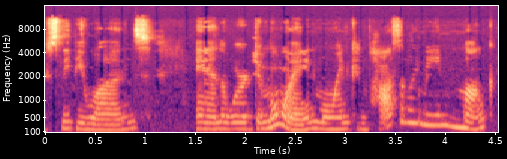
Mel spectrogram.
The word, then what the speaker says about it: Des Moines: say Ian is in Des Moines with a coin or I've got a coin in Des Moines because it Rhymes it'll help you remember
